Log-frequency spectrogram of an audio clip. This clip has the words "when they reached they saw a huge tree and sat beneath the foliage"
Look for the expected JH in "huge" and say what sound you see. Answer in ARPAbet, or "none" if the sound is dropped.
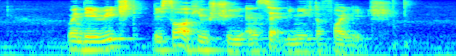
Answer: SH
